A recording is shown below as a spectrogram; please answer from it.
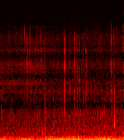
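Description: Underwater ambience picked up by a camera in a waterproof housing: a steady low rumble of water with a few faint scattered clicks.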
